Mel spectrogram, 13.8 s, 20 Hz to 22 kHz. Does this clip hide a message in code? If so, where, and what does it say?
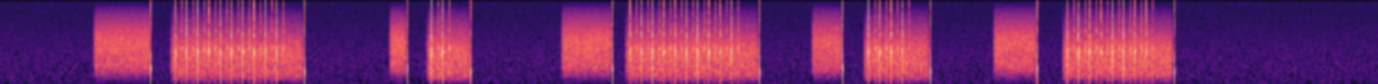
Yes: pulse dialling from 0.9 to 11.8 s, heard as a rotary dial, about 9 pulses a second. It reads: 0 2 0 4 8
